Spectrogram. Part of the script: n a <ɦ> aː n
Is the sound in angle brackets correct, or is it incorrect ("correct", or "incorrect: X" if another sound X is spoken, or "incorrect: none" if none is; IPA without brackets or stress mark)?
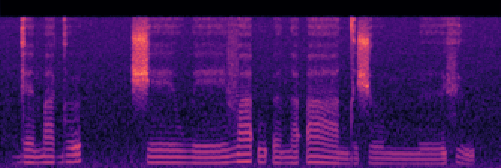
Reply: incorrect: ʔ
